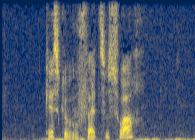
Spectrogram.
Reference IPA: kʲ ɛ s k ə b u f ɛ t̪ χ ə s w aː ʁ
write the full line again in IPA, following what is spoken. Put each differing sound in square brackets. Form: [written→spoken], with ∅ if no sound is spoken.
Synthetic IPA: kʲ ɛ s k ə [b→v] u f ɛ t̪ [χ→s] ə s w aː ʁ

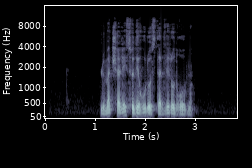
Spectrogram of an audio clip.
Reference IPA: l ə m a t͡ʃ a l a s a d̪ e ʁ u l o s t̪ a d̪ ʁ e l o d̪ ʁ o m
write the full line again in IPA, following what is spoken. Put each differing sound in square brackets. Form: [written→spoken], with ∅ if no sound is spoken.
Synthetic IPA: l ə m a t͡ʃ a l [a→e] s [a→ə] d̪ e ʁ u l o s t̪ a d̪ [ʁ→v] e l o d̪ ʁ o m

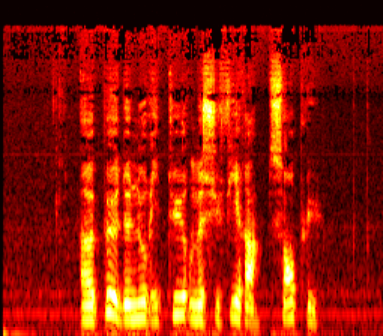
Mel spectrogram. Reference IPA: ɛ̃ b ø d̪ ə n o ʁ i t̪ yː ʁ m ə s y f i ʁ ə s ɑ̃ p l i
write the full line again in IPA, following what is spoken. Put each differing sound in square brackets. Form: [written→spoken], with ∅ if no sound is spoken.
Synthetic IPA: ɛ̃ [b→p] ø d̪ ə n [o→u] ʁ i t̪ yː ʁ m ə s y f i ʁ [ə→a] s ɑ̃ p l [i→y]

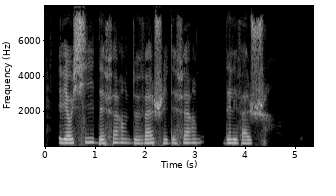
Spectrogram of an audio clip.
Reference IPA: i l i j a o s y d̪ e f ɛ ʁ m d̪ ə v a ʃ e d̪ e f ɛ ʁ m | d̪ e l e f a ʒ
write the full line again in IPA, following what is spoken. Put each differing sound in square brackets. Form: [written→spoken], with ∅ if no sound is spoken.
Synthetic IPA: i l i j a o s [y→i] d̪ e f ɛ ʁ m d̪ ə v a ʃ e d̪ e f ɛ ʁ m | d̪ e l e [f→v] a ʒ

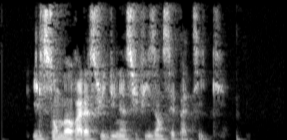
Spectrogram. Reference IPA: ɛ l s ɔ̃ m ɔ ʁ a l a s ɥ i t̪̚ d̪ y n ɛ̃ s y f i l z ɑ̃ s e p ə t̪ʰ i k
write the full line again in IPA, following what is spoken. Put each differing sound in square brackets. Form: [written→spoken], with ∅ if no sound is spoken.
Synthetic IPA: [ɛ→i] l s ɔ̃ m ɔ ʁ a l a s ɥ i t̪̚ d̪ y n ɛ̃ s y f i [l→∅] z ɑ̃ s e p [ə→a] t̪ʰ i k

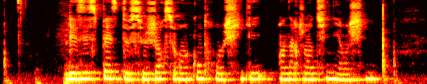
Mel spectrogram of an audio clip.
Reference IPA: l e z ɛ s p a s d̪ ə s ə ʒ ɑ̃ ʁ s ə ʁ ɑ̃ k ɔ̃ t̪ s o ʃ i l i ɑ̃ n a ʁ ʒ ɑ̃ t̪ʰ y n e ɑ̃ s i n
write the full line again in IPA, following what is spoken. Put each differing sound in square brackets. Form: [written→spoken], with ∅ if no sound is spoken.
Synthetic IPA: l e z ɛ s p [a→ɛ] s d̪ ə s ə ʒ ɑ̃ ʁ s ə ʁ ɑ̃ k ɔ̃ t̪ [s→χ] o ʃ i l i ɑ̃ n a ʁ ʒ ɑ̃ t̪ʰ [y→i] n e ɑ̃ [s→ʃ] i n

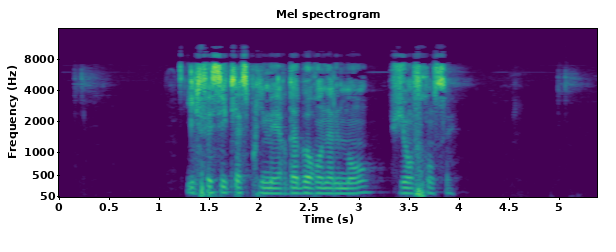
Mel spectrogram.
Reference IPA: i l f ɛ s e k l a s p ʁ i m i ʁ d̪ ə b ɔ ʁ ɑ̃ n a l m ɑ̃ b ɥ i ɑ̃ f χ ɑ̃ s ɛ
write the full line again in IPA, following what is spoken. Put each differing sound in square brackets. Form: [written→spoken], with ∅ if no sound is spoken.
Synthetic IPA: i l f ɛ s e k l a s p [ʁ→χ] i m [i→ɛ] ʁ d̪ [ə→a] b ɔ ʁ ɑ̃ n a l m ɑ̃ [b→p] ɥ i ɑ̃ f χ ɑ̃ s ɛ

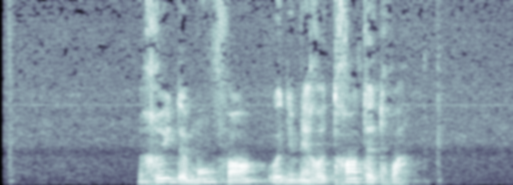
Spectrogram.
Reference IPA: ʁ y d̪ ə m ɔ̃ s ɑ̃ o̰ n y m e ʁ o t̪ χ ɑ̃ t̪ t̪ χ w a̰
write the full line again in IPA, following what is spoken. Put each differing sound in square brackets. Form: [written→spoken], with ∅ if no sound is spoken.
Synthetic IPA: ʁ y d̪ ə m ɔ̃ [s→f] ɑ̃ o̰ n y m e ʁ o t̪ χ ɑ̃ t̪ t̪ χ w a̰

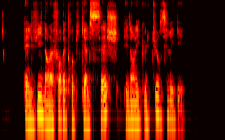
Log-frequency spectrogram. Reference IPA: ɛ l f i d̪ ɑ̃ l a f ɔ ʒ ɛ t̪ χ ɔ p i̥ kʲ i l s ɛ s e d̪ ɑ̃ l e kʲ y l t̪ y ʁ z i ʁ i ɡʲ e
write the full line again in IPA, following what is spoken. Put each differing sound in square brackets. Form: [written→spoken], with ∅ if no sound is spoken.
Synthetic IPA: ɛ l [f→v] i d̪ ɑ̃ l a f ɔ [ʒ→ʁ] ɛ t̪ χ ɔ p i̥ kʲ [i→a] l s ɛ [s→ʃ] e d̪ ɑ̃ l e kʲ y l t̪ y ʁ z i ʁ i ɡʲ e

